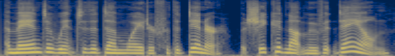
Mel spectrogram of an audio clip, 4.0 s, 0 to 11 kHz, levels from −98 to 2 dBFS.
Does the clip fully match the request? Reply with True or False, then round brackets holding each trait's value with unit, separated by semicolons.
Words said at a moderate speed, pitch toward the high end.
False (245 wpm; 200 Hz)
